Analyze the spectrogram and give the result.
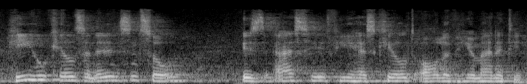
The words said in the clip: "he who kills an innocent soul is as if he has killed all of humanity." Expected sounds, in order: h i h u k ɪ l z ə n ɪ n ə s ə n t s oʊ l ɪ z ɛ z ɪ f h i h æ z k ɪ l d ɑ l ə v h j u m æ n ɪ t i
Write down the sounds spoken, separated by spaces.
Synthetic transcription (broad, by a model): h i h u k ɪ l z ə n ɪ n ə s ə n t s oʊ l ɪ z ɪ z ɪ f h i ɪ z k ɪ l d ɑ l ə v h j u m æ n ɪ t i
